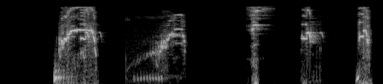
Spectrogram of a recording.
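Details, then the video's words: Marsh and paddy rail recorded as bird-trapping lure audio: loud raspy squeals and a longer rising grating note, followed by three short harsh bursts about half a second apart. "suara pikat burung sintaran sawah / weris /mandar dengkur ampuh"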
